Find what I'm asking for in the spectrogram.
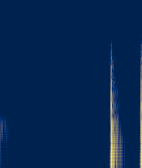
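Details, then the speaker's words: Percussion down the midclavicular line over the lung–liver border: the dull note there turns resonant when the patient breathes in deeply and holds. Two sharp taps, the first with a short, hollow ring. This is a resonant percussion note on deep inspiration. "que pasa a ser sonoro nuevamente seguimos percutiendo y encontramos la matidez hepática"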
